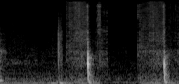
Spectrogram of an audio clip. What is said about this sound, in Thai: ใบสะระแหน่นะคะ หั่นหยาบๆค่ะ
